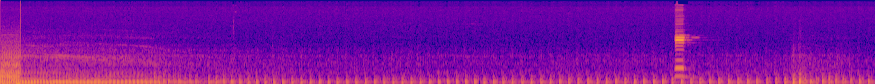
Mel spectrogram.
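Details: Toyota Wigo petrol engine idling with lumpy pulsing uneven beat; misfire from faulty ignition coil, fixed by replacing the ignition coil.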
